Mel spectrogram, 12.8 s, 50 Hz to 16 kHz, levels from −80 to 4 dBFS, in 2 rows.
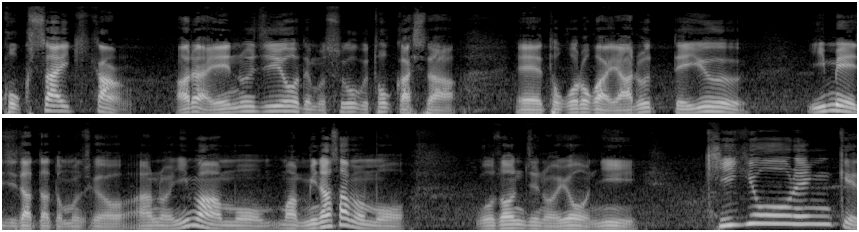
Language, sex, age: Japanese, male, 50-69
